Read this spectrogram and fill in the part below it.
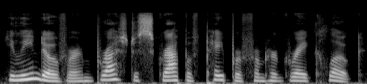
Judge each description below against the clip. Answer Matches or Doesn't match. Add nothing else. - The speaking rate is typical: Doesn't match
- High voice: Doesn't match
